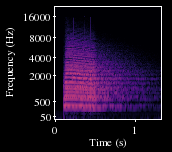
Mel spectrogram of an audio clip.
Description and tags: trombones fall
Trombone fall
Created on a Casio WK 3700 keyboard and recorded on Cubase SE DAW.
slide, horn, brass, trombone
